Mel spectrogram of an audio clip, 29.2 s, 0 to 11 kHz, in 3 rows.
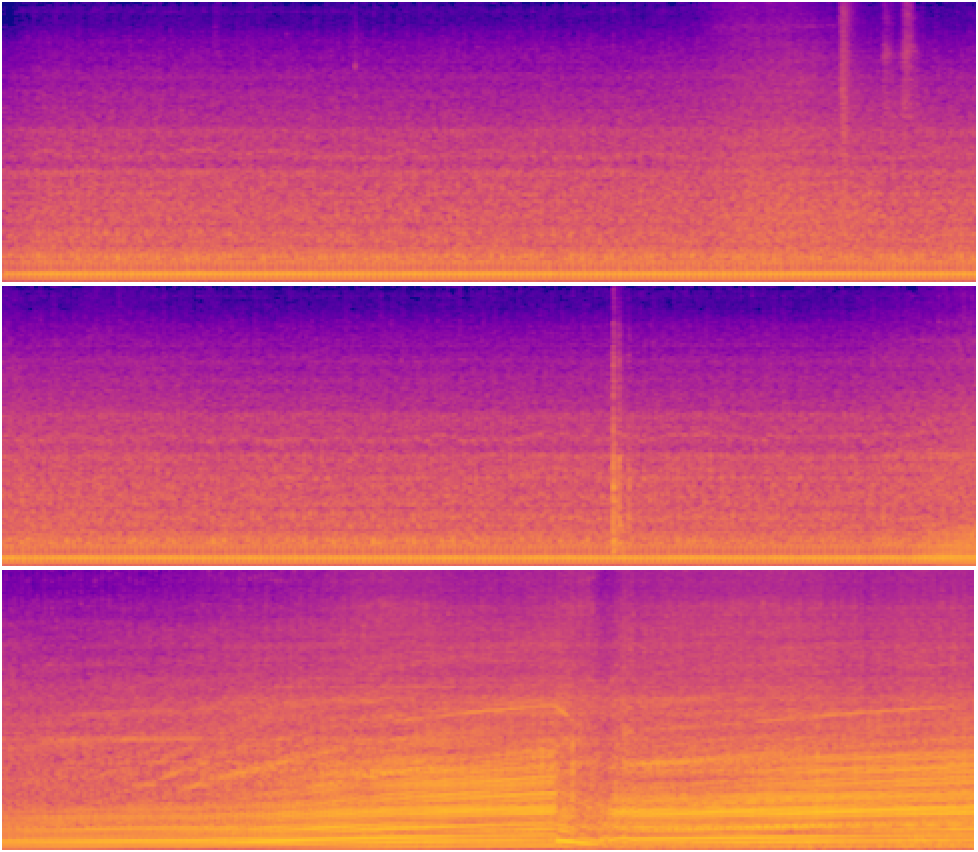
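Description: Triumph Bonneville T214's 865 cc parallel twin, breathing through Norman Hyde TOGA silencers, idling steadily, then pulling away about two-thirds of the way in. The revs climb, drop briefly for a gear change, then climb again.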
